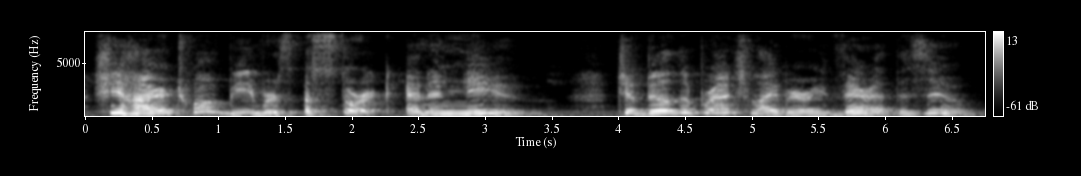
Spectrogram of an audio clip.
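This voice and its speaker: A woman teacher reading aloud and chatting to young children in an expressive, encouraging, teacherly way. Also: on the high side, slow, vocal fry, poor audio. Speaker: first grade teacher. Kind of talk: picture book read-aloud and chat to young pupils.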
